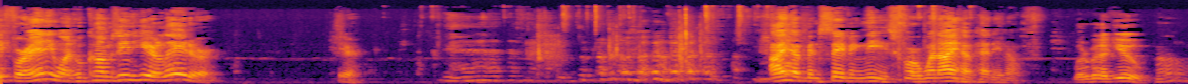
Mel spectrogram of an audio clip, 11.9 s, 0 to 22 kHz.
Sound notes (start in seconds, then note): 4.5 audience laughing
